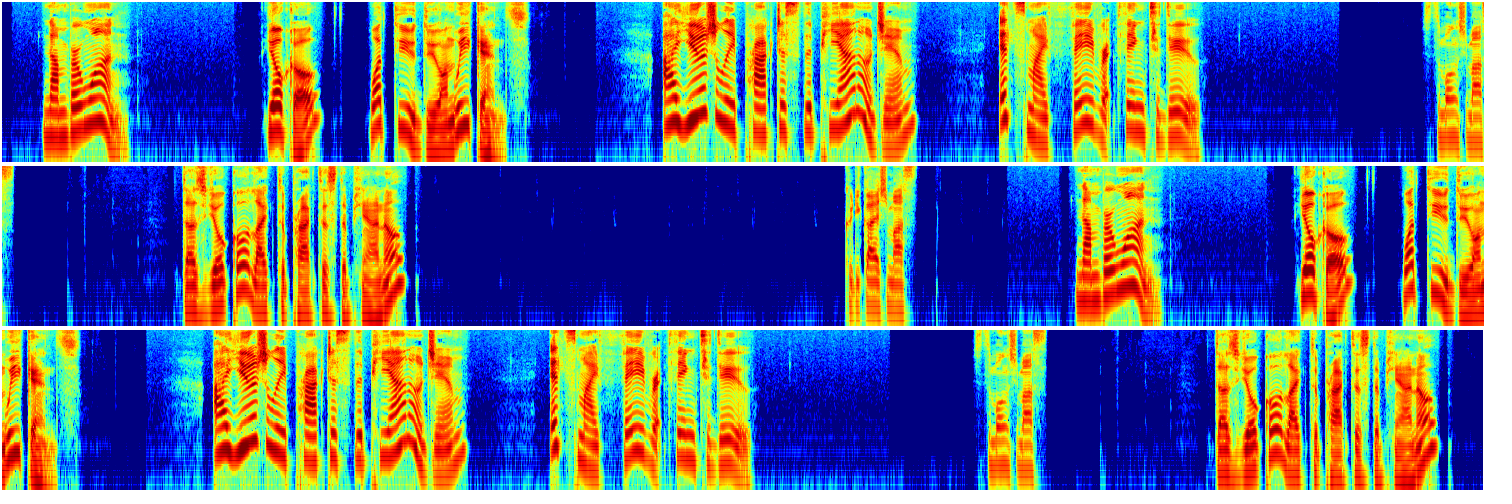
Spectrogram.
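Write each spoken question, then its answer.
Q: Does Yoko like to practice the piano?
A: Yes, she does.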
